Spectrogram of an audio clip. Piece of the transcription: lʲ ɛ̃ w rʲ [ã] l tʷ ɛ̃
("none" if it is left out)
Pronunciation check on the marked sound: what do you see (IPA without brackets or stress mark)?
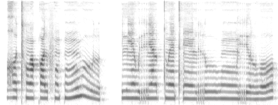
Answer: ã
